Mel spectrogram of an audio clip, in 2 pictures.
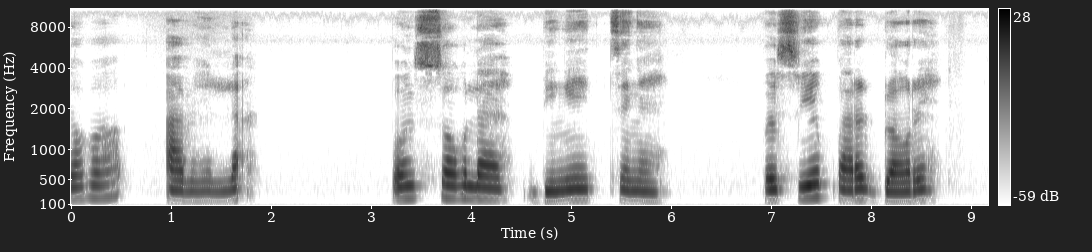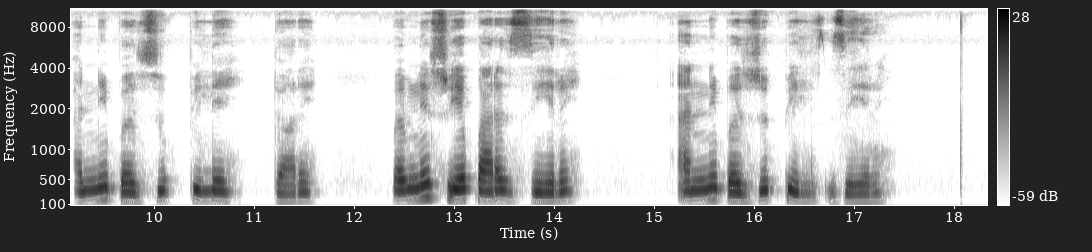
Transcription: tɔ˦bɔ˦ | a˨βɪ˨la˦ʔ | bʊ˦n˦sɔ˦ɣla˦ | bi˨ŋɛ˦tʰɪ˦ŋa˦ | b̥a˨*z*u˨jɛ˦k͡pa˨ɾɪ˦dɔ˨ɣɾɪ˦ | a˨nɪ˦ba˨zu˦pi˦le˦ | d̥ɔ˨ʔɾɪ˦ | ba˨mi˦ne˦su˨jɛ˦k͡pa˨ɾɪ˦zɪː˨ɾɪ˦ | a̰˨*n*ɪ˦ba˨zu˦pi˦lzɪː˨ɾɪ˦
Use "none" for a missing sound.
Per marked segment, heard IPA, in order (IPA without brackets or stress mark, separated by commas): s, n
